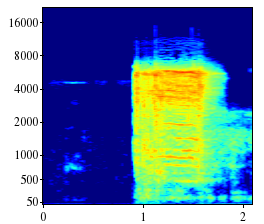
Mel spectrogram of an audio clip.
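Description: Camera-capture sound effect from the Mercury electronic magnifier tablet's speaker as it photographs a page for text-to-speech, a single sudden sound about a second in, lasting under a second before fading.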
